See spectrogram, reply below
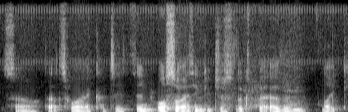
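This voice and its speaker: Low-voiced British man, casual cooking ASMR. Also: level tone, warm tone, slight background noise. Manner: hesitant, unhurried, thinking aloud. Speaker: audio roleplay performer playing a boyfriend cooking. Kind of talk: intimate ASMR roleplay, casual chat while cooking. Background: kitchen food preparation sounds.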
